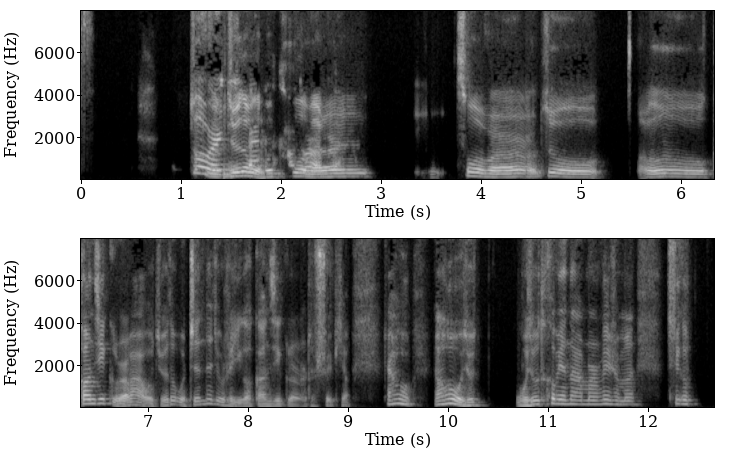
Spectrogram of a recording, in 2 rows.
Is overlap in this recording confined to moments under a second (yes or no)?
no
